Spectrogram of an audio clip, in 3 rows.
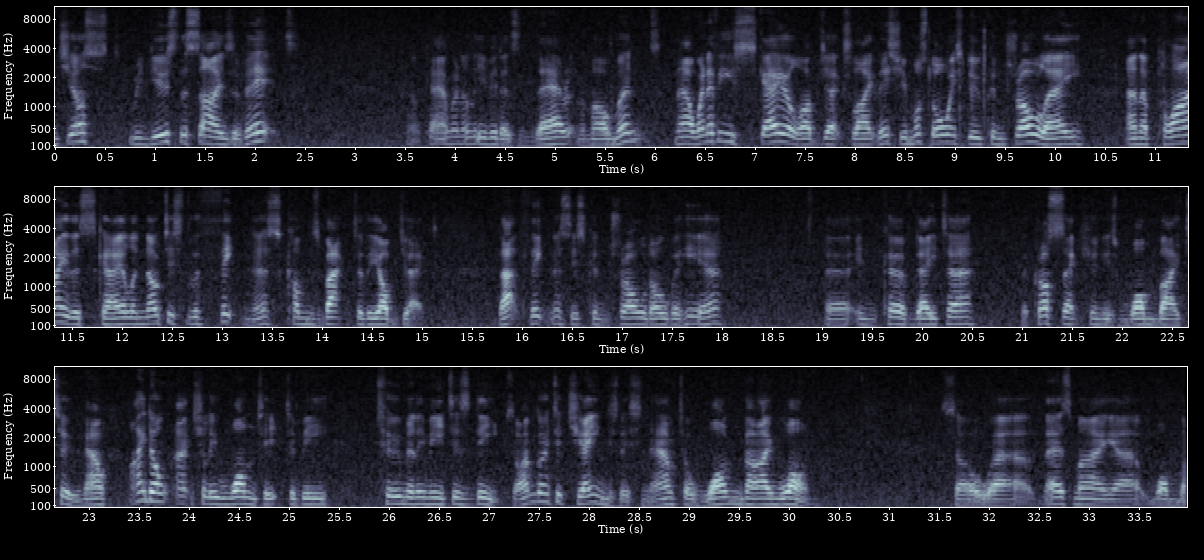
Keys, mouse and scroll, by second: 9.0 ctrl+a, 12.7-13.9 middle drag, 16.4-17.9 middle drag, 23.7 middle click, 27.6 click, 31.2 middle click, 31.6 middle click, 32.9 middle click.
